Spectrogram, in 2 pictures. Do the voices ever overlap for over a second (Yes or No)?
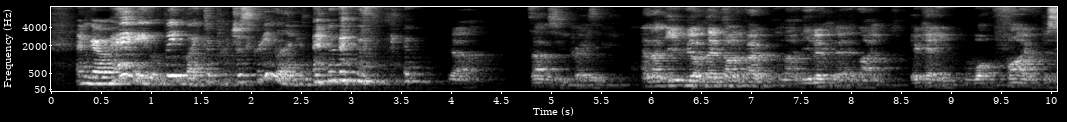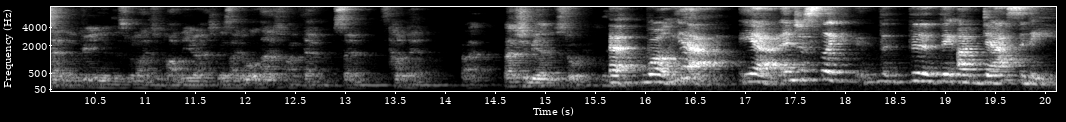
No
